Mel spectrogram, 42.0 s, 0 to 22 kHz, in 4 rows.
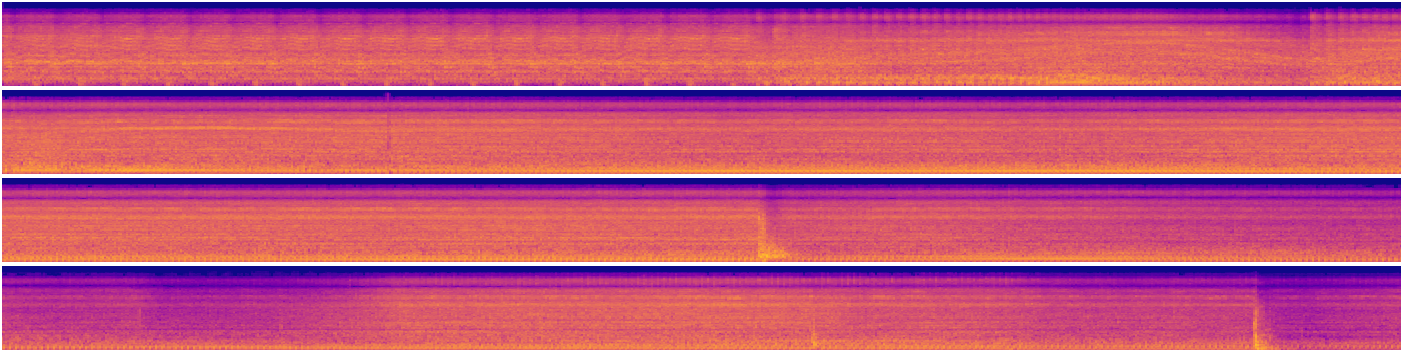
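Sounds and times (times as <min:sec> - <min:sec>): engine running: 0:00.0 - 0:41.9
sharp knock: 0:40.8 - 0:41.1.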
